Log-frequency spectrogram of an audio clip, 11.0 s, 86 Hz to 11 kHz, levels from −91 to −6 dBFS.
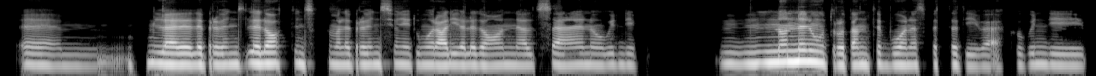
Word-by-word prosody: ehm, 170 - -10 0.2
le 190 -2 +4
le 185 - +5
le 180 0 +2
prevenz 185 -1 -3
le 195 -1 +3
lotte, 195 +1 +2
insomma, 190 0 -6
le 180 0 -3
prevenzioni 185 +1 -5
tumorali 180 0 0
delle 180 0 -2
donne 175 0 -4
al 175 0 -5
seno. 180 0 -4
Quindi, 180 0 -11 0.8
mhmm, 195 +1 0
non 215 +1 +8
ne 225 +1 +10
nutro 195 -5 +4
tante 180 +1 -2
buone 180 +1 -3
aspettative, 175 -2 -9
ecco. 175 +3 -15
Quindi 175 -1 -8
180 Hz, 135 wpm, -23 LUFS, 175-185 Hz, 0.8 s, ne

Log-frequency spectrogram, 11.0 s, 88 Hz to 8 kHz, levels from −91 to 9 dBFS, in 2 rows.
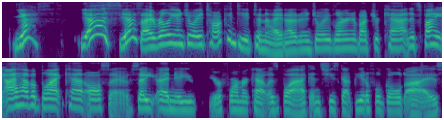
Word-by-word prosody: Yes, 390 - +1 0.3
yes, 295 +3 +5
yes, 460 -4 +3
I 200 - +7
really 265 +6 +3
enjoyed 265 -2 0
talking 300 +8 -1
to 235 - -8
you 190 - -1
tonight. 150 -6 -3
I've 165 +2 -1
enjoyed 195 +2 -6
learning 200 +1 -1
about 195 -1 -2
your 205 - -7
cat 195 +1 -1
and - - -6
it's 230 -1 -8
funny, 255 -2 +3
I 210 +3 +6
have 255 0 +2
a 255 - 0
black 215 -2 +3
cat 210 -4 -1
also, 200 0 -4
so 195 +2 +1
y 190 0 0
I 180 - +2
know 175 -1 -8
you, 170 0 -7 0.2
your - - -8
former 175 -2 -5
cat - - -1
was 160 +1 -8
black 170 -3 0
and 165 -2 -11
she's 175 +2 -12
got - - -6
beautiful 180 -1 -7
gold 155 0 -8
eyes, - - -1
195 Hz, 225 wpm, -23 LUFS, 175-250 Hz, 0.3 s, I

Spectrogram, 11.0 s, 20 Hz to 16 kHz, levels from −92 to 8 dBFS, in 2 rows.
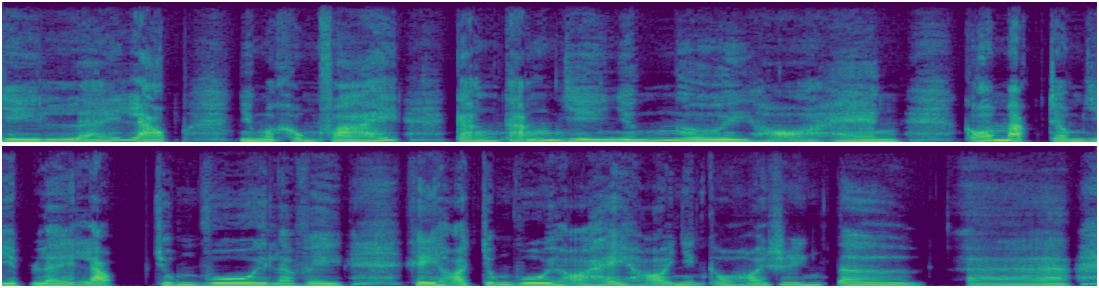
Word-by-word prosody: vì 165 -5 +3
lễ 165 - -1
lộc, 165 - +2 0.3
nhưng 195 -3 +2
mà 175 - +2
không 200 +4 -3
phải 175 - +2 0.3
căng 205 -3 -1
thẳng 260 - +2
vì 185 -5 +3
những 165 +10 +2
người 170 -9 +4
họ 195 0 -2
hàng 180 -4 0 0.3
có 225 +5 +2
mặt 260 -1 +6
trong 195 -4 -2
dịp 165 -1 0
lễ 170 +3 -1
lộc 240 - +2 0.2
chung 215 -2 -3
vui, 215 0 +3
là 170 -2 -3
vì 160 -1 -2 0.3
khi 230 -1 +4
họ 185 - +1
chung 220 -1 -4
vui 210 -1 +3
họ 175 -3 -2
hay 195 +3 -1
hỏi 210 - -2
những 225 -1 -5
câu 200 -3 -6
hỏi 185 - -4
riêng 210 -1 -4
tư. 210 -3 -1 0.2
À, 170 -1 -3
195 Hz, 205 wpm, -21 LUFS, 170-215 Hz, 0.3 s, mặt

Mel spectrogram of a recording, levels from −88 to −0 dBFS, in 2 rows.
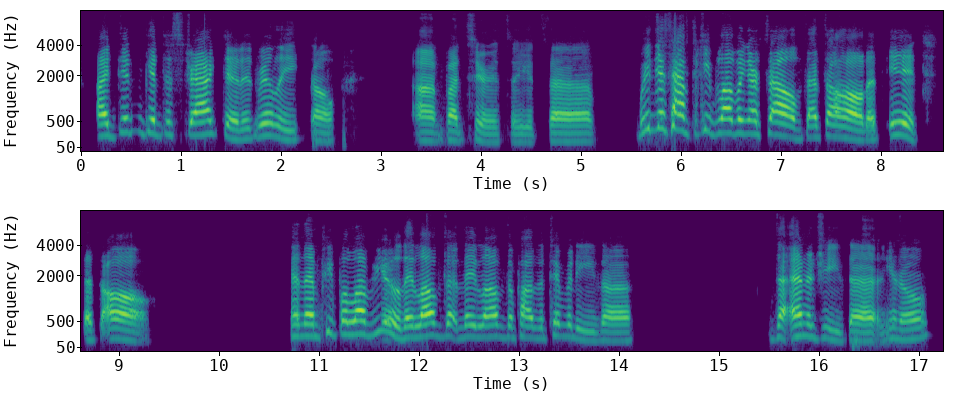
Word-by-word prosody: I 220 +1 +5
didn't 285 +5 -10
get 265 -5 0
distracted. 240 -4 +1
It 175 +1 -7
really 200 -8 -4
no, 140 -3 -3 0.8
uh, 150 -1 +1
but 155 -2 -1
seriously, 125 0 -9
it's, 125 - -23
uh, 135 0 0 0.5
we 295 +6 -5
just 350 0 0
have 315 -4 +6
to - - -19
keep 295 -4 -10
loving 275 -1 +5
ourselves, 225 -6 +4
that's 200 +2 -3
all. 185 -7 +5
That's - - -3
it. 470 +1 -1 0.3
That's - - -4
all. 170 -3 +3 1.4
And 215 +1 -3
then 220 -1 +4
people 250 -4 -4
love 255 -2 +6
you. 265 -8 -2
They 195 +1 +2
love 215 +2 +5
the 220 - -3
they 210 +1 -4
love 205 0 0
the 195 0 -8
positivity, 195 -4 -6
the 145 0 -3 1.4
the 170 - 0
energy, 195 -7 0
the, 145 -2 0
you 185 - -12
know. 175 +6 -5
205 Hz, 150 wpm, -23 LUFS, 160-240 Hz, 1.4 s, have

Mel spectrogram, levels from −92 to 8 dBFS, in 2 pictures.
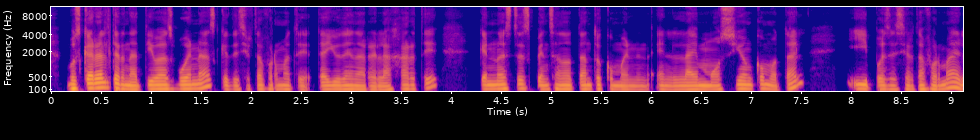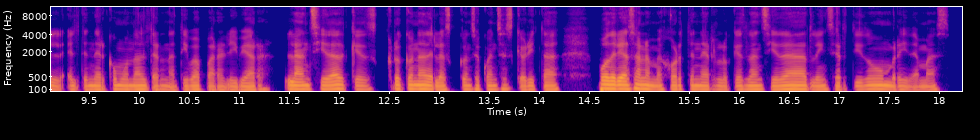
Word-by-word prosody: buscar 125 +3 +5
alternativas 115 -6 +3
buenas 120 - +2
que 110 - -6
de 100 0 -5
cierta 110 +2 -5
forma 105 0 -3
te 100 -1 -8
te - - -4
ayuden 105 0 +1
a 100 - 0
relajarte, 110 - -3 0.4
que 115 - 0
no 115 +1 +3
estés 120 +1 -2
pensando 110 -1 -1
tanto 110 +1 -1
como 105 -1 -3
en 95 -1 -5
en 100 -1 -3
la 100 0 +2
emoción 105 +3 +1
como 115 -4 -1
tal, - - -2 0.4
y 120 -1 0
pues, 110 -1 -3
de 105 - -3
cierta 105 +1 -2
forma, 115 +8 +1
el 100 -8 -1
el 100 -1 -5
tener 100 0 0
como 105 +1 0
una 100 0 +2
alternativa 100 -1 -2
para 90 -1 -5
aliviar 95 +2 -2
la 105 0 +4
ansiedad, 105 +2 +2
que 100 - -4
es, 100 +2 -8
creo 115 -2 -3
una 115 -1 +5
de 105 -2 +3
las 95 0 0
consecuencias 100 +1 -4
que 95 - -5
ahorita 100 +2 -2 0.4
podrías 115 -2 +7
a - - +5
la 115 - +4
mejor 105 +1 -1
tener 100 -1 -1
lo 95 -1 -3
que 100 - -5
es 100 - -2
la 100 0 +2
ansiedad, 105 +2 +3
la 100 0 -1
incertidumbre 100 +1 -1
y - - -3
demás. 90 +2 -6
105 Hz, 205 wpm, -23 LUFS, 100-110 Hz, 0.4 s, podrías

